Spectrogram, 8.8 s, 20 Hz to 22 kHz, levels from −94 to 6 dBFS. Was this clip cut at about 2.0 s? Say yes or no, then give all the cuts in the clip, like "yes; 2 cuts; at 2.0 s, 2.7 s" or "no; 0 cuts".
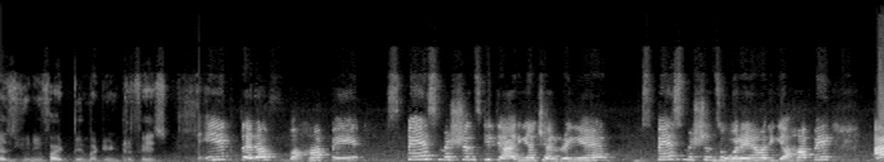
yes; 1 cut; at 2.0 s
